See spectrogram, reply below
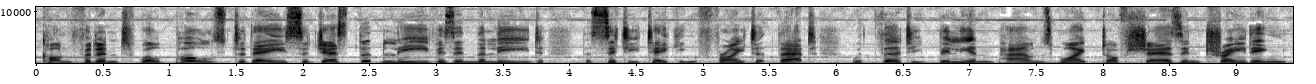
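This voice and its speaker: A political correspondent narrating a news report briskly and wryly. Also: male voice, sits high, slight background noise.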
